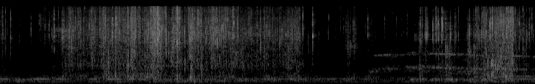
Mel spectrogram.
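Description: Clear plastic packaging crinkling and rustling as it is handled and a plastic-wrapped crochet hook set is pulled out of its outer bag. There are two stretches of crinkling with a short pause about three seconds in.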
